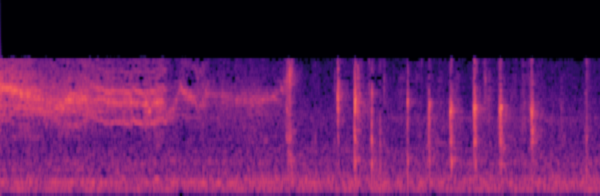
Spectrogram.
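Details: Teacup Yorkshire Terrier puppy indoors gives a high, thin whine that wavers and slowly slides downward for just over a second, then falls silent while a run of sharp, evenly spaced ticking clicks follows.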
